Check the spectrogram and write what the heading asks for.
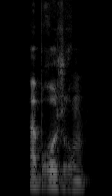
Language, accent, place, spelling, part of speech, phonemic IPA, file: French, France, Lyon, abrogeront, verb, /a.bʁɔʒ.ʁɔ̃/, LL-Q150 (fra)-abrogeront.wav
- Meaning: third-person plural simple future of abroger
